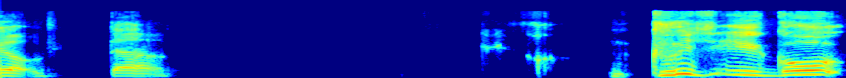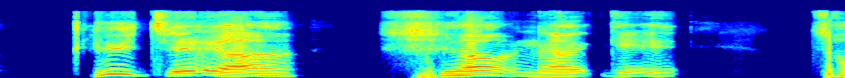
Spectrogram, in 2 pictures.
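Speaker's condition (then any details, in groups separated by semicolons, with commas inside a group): Brain lesion disability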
